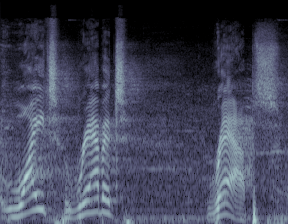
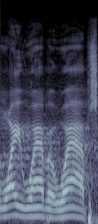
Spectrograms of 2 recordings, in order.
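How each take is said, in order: First: The r sounds are pronounced clearly as r. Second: The r sounds come out sounding like w.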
